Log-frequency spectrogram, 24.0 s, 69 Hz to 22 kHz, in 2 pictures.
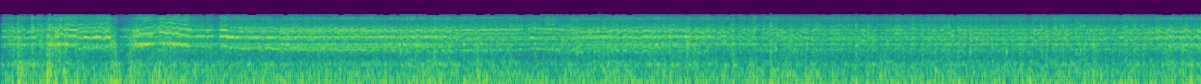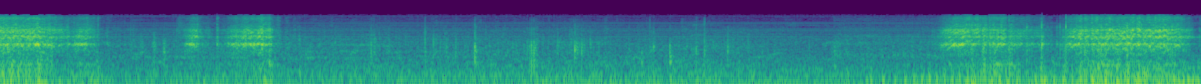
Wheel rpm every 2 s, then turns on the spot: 160, 230, 200, 190, 200, 200, 120, 30, 0, 0, 20, 80.
none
